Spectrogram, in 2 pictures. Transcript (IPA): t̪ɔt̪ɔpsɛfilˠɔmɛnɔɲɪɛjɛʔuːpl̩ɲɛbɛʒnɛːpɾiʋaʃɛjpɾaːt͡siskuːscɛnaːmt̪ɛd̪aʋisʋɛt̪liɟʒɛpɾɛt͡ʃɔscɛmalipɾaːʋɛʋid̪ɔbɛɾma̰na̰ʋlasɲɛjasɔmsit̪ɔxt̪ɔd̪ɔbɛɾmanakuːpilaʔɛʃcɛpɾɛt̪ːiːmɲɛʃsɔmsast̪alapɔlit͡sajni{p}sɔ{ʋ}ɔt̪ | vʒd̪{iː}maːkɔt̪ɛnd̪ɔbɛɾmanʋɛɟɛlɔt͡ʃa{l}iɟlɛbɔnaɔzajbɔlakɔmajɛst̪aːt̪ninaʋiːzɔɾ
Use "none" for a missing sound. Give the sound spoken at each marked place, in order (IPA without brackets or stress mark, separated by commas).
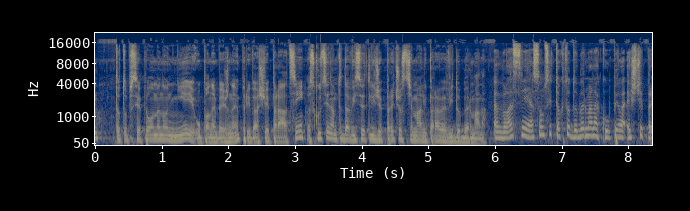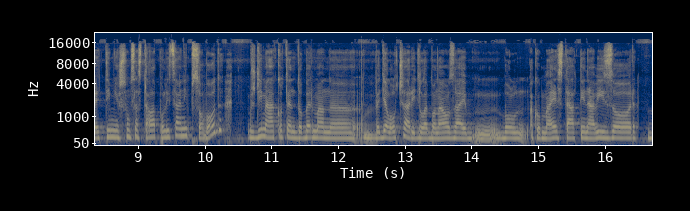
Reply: p, ʋ, i, ɾ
